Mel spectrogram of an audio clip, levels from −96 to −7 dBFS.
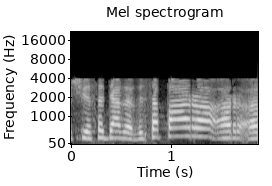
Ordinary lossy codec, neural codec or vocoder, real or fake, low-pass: AAC, 16 kbps; none; real; 7.2 kHz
